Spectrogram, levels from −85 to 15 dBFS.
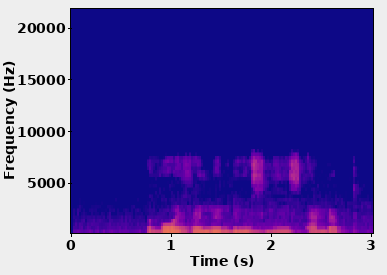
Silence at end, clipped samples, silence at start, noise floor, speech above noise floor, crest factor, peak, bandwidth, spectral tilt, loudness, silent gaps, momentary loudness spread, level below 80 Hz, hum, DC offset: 0.3 s; under 0.1%; 0.75 s; -67 dBFS; 37 dB; 18 dB; -14 dBFS; 8 kHz; -7.5 dB/octave; -31 LUFS; none; 13 LU; -68 dBFS; none; under 0.1%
